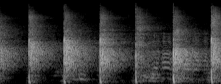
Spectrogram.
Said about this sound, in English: You're going to learn to clap on 1 and 3 instead of 2 and 4. For those who don't know, right? Because that's how Latinos do it. They clap on 1 and 3. Americans clap on 2 and 4.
